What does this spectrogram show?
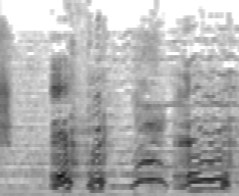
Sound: crying

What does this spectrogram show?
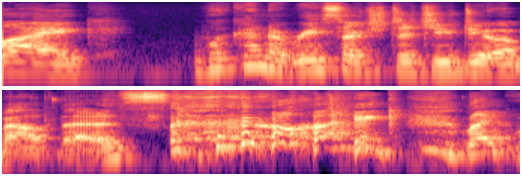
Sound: laughing

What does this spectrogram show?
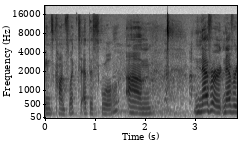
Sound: laugh

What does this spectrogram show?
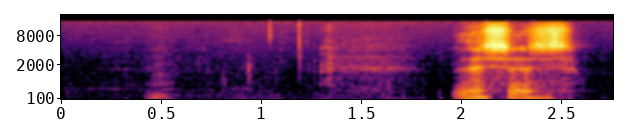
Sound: crowd murmurs

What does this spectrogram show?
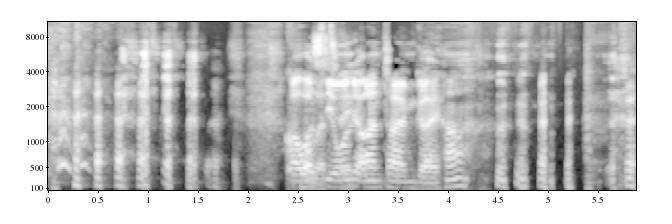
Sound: laughing

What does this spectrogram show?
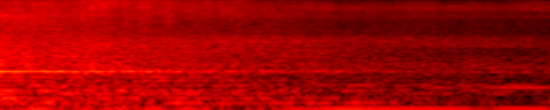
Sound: flesh sizzles

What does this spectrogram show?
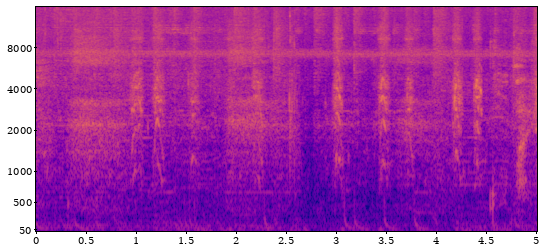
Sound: line pulling; grunting

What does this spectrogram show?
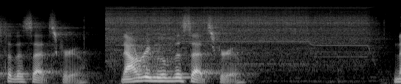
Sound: electric drilling

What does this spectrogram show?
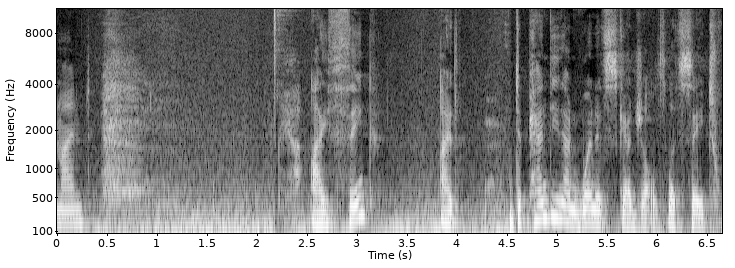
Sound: sighing

